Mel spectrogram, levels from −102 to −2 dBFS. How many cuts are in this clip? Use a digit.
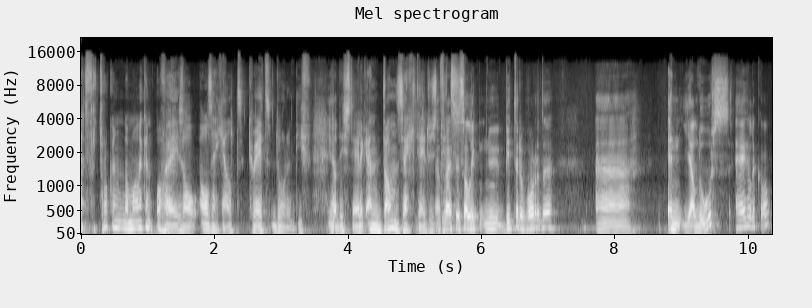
1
